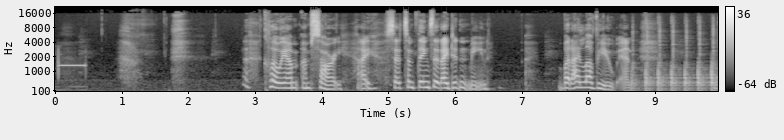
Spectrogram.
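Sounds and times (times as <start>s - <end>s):
phone keypad tone: 0.0s - 0.5s
speech: 2.9s - 6.6s, 7.6s - 9.1s.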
